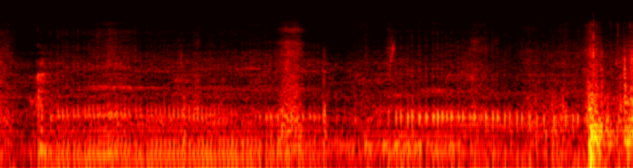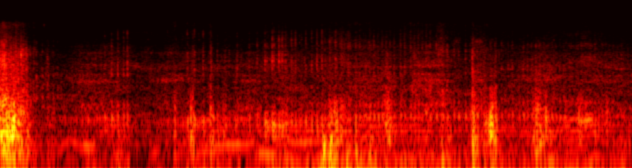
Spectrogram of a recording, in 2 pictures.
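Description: Dirt bike engine running as the bike goes down a snowy slope. About six seconds in comes a loud crash with clatter and scraping as the bike goes down on its side. The engine then runs on more quietly, with scattered knocks.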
